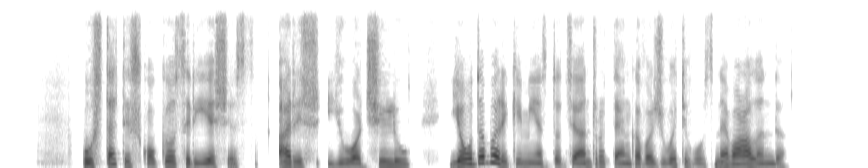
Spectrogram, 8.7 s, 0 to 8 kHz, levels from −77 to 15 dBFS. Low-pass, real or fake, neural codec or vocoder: 7.2 kHz; fake; codec, 16 kHz, 0.9 kbps, LongCat-Audio-Codec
